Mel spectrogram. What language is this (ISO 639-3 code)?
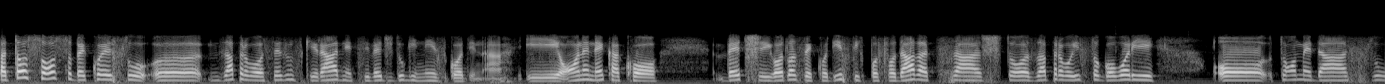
hrv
